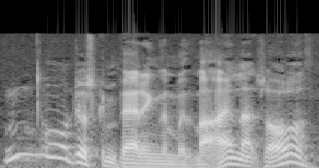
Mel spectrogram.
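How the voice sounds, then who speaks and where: An actor playing a proud, sardonic older office veteran with an English accent in a British radio drama, blunt and suspicious, given to muttered interjections. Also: male voice, lowish voice, wildly swooping pitch, moderate pace, fairly bright tone, breathy edge, exaggerated voice. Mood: grumbling, prying.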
